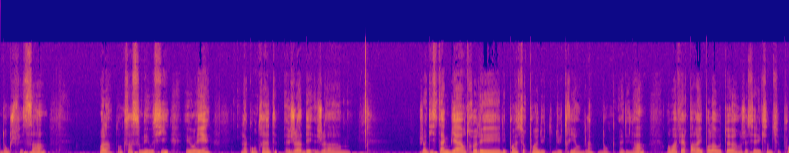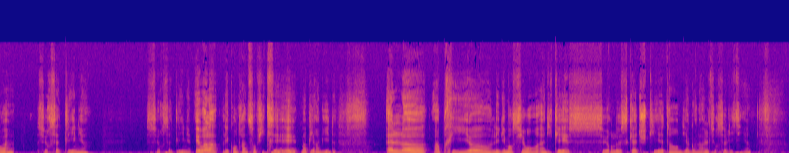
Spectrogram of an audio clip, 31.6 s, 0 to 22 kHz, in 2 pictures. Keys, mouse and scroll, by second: 0.2 click, 1.5 click, 4.2-5.0 drag, 13.6 right click, 15.0 click, 16.2 click, 17.5 click, 18.8 click, 20.7 click, 22.0-29.0 drag, 29.7 click, 30.9-31.5 drag.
